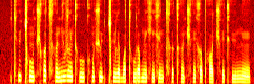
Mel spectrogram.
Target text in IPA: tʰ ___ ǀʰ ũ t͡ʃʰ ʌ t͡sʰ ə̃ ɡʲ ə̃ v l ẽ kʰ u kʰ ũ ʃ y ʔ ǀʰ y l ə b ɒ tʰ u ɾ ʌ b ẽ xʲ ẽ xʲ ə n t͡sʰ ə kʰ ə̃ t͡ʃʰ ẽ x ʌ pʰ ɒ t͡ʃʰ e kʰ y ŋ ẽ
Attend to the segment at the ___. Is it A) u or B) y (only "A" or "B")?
B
